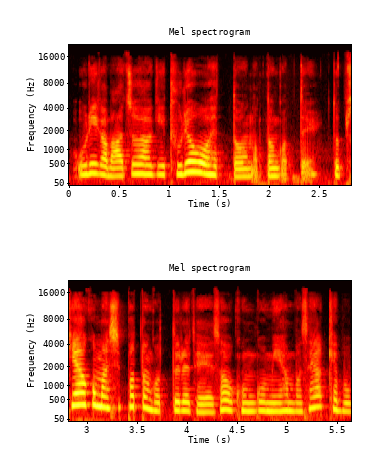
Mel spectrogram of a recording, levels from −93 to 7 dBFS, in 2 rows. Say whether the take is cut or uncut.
cut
